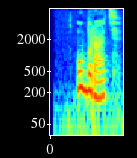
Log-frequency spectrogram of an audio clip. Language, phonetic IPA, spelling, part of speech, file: Russian, [ʊˈbratʲ], убрать, verb, Ru-убрать.ogg
- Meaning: 1. to remove, to take away 2. to strike (nautical) 3. to clean up, to tidy, to tidy up 4. to put away 5. to clear, to clear up, to clear out 6. to deck out 7. to decorate 8. to take in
